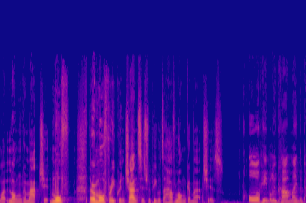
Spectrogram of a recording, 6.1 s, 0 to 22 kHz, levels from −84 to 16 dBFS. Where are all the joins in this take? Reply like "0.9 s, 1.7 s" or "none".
5.2 s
